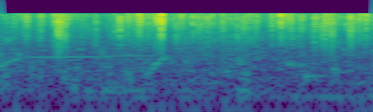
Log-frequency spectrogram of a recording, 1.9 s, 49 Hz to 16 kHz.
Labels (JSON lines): {"label": "biophony", "recorder": "SoundTrap 300"}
